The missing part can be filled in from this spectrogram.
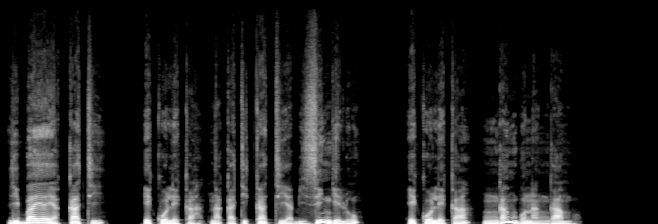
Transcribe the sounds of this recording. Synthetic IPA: li˨ba˦ja˦ja˨ka˦ti˨ | e˨ko˨le˨ka˨na˨ka˨ti˨ka˦ti˨ja˨bi˨zi˦ŋɡe˨lo˨ | e˨ko˨le˨ka˨ŋɡa˦mbo˨na˨ŋɡa˦mbo˨

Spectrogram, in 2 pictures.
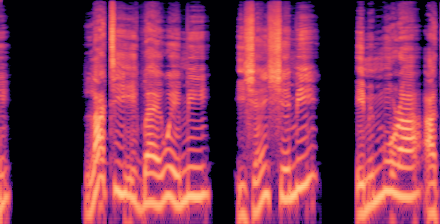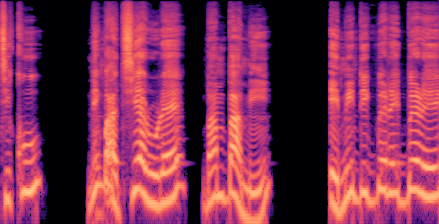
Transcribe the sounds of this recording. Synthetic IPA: la˦ti˧i˨ɡ͡ba˨i˨we˨mĩ˧ | i˨ʃɛ˨˦n̩˦ʃe˧mĩ˦ | e˨mĩ˧˦mũ˦ɾa˧a̰˨ti˧ku˦ | nĩ˦ɡ͡ba˦˨ti˨˦ɛ˦˨ɾu˨˦ɾɛ˦ba˦n̩˦ba˦˨mĩ˨˦ | e˦˨mĩ˨˧˦dĩ˧ɡ͡be˦ɾe˧ɡ͡be˦ɾe˧

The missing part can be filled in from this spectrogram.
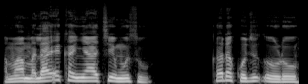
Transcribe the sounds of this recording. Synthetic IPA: ʔa˨mːaː˦mɐ˨laː˦ʔɪ˦kɐ˨ɲjaː˦t͡ʃeː˦˨mʊ˦su˨ | kɐ˦da˨kʷʊ˨d͡ʒi˦sʼoː˨ɽoː˦

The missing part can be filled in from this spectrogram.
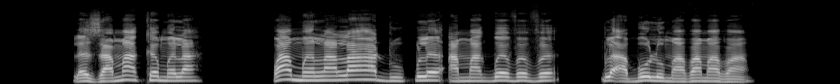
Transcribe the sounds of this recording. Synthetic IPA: lɛ˨za˨mã˦kɛ˦mɛ̃˨la˦ | wʔo˦a˦mɛ̃˨l̃ã˦la˦ɦa˦ɖu˨k͡plɛ˦ʔa˨mã˨ɡ͡bɛ˦vɛ˦vɛ˦ | k͡plɛ˦a˨bo˦lo˨mã˨βã˦mã˨βã̰˦˨

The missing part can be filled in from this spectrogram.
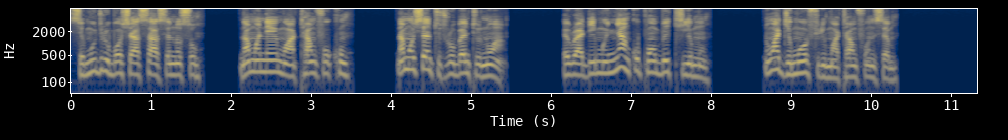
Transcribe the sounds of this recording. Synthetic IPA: sɛ˨mʊ̃˦du˦ɾi˨bɔ˦ɕᶣɛ˦a˨saː˦˨sɪ˦nʊ̃˦sʊ˦ | nã˨mʊ̃˦nɪ̃˦mʊ̃˨a˨tʰã˦mfʊ˦kʰʊ̃˦ | nã˨mʊ̃˦ɕɛ˦n̩˨tʰʊ˨tʰɾʊ˨bɛ̃˦n̩˦tʰʊ˨nʊ̃˦a̰˨ | æ˨wu˨ɾa˨dɪ˦mʊ̃˨ɲ̩˦ɲã˦ŋ˨kʊ˦pʰɔ̃˦nbɛ˦tʰi˨e˨mʊ̃˨ | nʊ̃˦a˦d͡ʑɪ˨mʊ̃˦æ˦fi˨ɾi˨mʊ̃˨a˨tʰã˦mfʊ˦n̩˦sɛ̃˦m

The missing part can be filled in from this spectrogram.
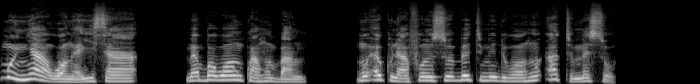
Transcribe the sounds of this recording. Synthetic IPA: mʊ̃˦ɲ˨ɲã˦˨wɔ̃˨ŋæ˨ji˦sãː˦ | mɛ̃˦bɔ˦wɔ̃˦ŋ̩˦kʷʰa˨ɦʊ̃˦bã˨ŋ | mʊ̃˦æ˦kʰʷu˨nã˨fʊ˦n̩˦sʊ˦be˦tʰũ˦mĩ˦dɪ˨wɔ̃˨nɦʊ̃˦ʔa˦tʰʊ˨mɪ̃˦sʊ̰˨

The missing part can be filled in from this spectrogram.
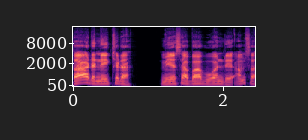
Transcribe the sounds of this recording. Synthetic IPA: zaː˦ʔa˨da˨na˦ji˦kʲɪ˦ɽaː˨ | meː˨jaː˦saː˦˨baː˦bu˨wɐ˦nda˨ja˦ʔa˦msaː˨

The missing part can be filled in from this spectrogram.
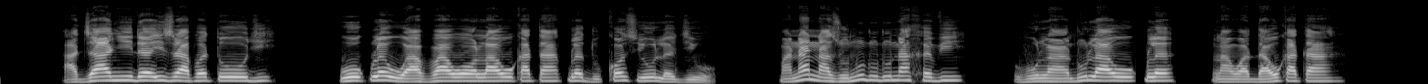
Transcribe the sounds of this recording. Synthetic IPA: a̰˨d͡ʒa˦ɲĩ˦ɖɛ˦i˦s̬ɾa˦e˨ɸɛ˦t̪o˦wo˦d͡ʑi˦ | wo˦k͡plɛ˦wo˨a˨βa˦wɔ˦la˦wo˦ka˦t̪ã˦k͡plɛ˦d̪u˨kɔ˦si˨wo˦lɛ˨d͡ʑḭ˨wo̰˨ | mã˨nã˦nã˨zo˨nũ˦ɖu˦ɖu˦nã˦xɛ˦vi˦ | βo˨l̃ã˨ɖu˦la˦wo˦k͡plɛ˦ | l̃ã˨wo˨a˨d̪a˨wo˦ka˦t̪ã˦

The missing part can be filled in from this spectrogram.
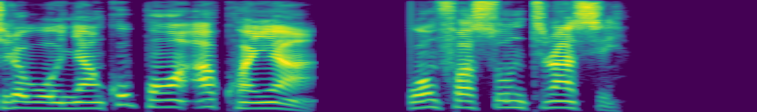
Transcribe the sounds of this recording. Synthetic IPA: t͡ɕʰɪ˨ɾɛ˨wɔ˨ɲã˨ŋkʰo˦pʰɔ̃˦nʔa˦kʷʰã˨ɲ˦a̰˨ | wɔ̃˦m̩˦fa˦sʊ˦n̩˦tʰnã˦sɪ̰˨

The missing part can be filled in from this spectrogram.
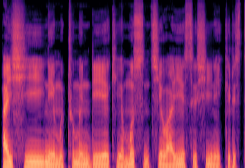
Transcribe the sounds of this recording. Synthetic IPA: ʔa˦jʃiː˦neː˨mʊ˨tʊ˦mɪ˨nda˨jɐ˦kʲʰeː˨mʊ˦sʊ˨nt͡ʃeː˦˨waː˨jeː˦su˦˨ʃiː˦neː˨kʲɪ˦ɾɪ˦sti̥˦

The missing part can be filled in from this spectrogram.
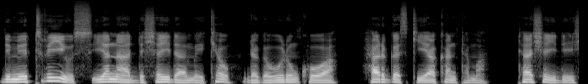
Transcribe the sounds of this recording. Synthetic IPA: dɪ˨mi˨tɾi˦jʊ˨sjɐ˦naː˨da˨ʃa˦jdaː˨ma˨jkʲa˦˨wdɐ˨ɡa˨wʊ˦ɽɪ˦ŋkʷʰoː˦waː˦ | ha˦rɡɐ˨skʲɪ˦jaː˦kɐ˦nta˨maː˨ | ta˦ʃa˨jdeː˦ʃi̥˦ʔ

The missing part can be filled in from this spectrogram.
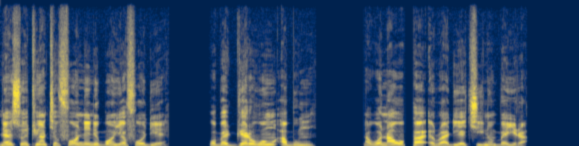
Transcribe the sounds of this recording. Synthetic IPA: nã˨n̩˨su˨æ˨tʰɥã˨tʰɪ˦fʊ˨ɔ˦nɪ̃˦nɪ̃˨bɔ̃˨njɛ˦fʊ˨ɔ˦dɪ˨ɛ̰˨ | wɔ˨bɛ˦d͡ʑᶣɛ˦ɾɪ˨wɔ̃˨˦nʔa˦bu˨mũ˦ | nã˨wɔ˦nã˦˨wɔ˨pʰa˦ʔæ˨wu˨ɾa˨dɪ˦æ˦t͡ɕʰi˦nʊ̃˦bɛ˦jɪ˦ɾa̰˨

